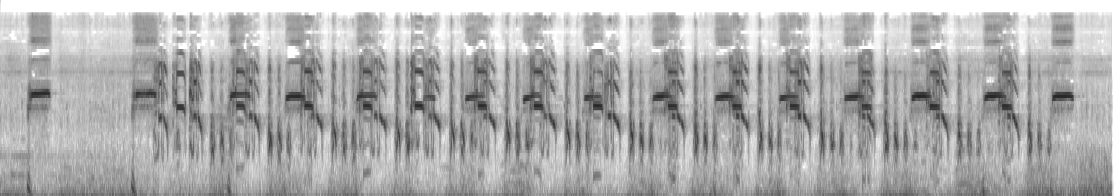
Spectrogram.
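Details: Dakhane titar, a grey francolin, in a long loud series of ringing, grating notes, each a quick rising-falling phrase, repeated more than once a second with hardly a pause.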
